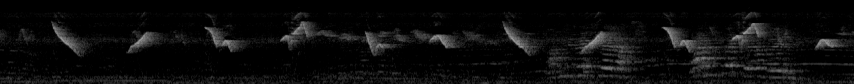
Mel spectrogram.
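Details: Red-cowled cardinal singing vigorously, repeating sharp downward-sweeping whistles about once per second over more than eight seconds, with occasional short rising chips between the phrases.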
